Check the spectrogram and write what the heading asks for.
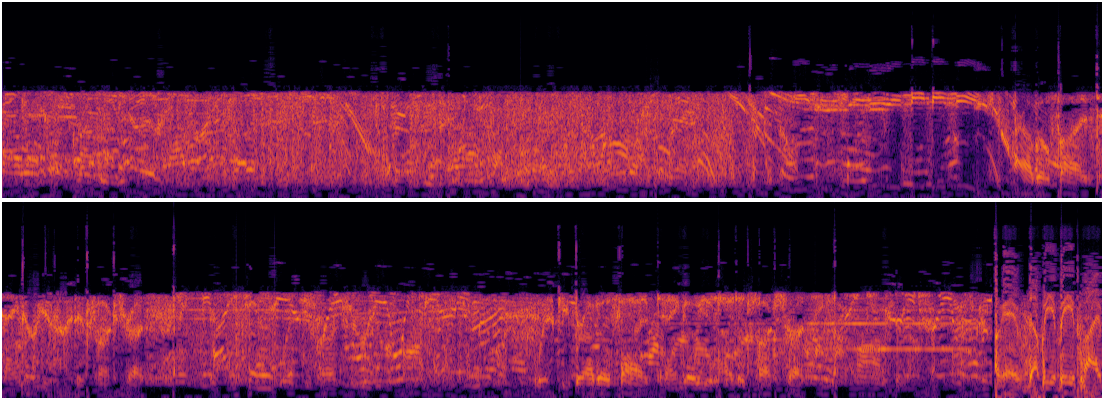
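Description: Amateur-radio single-sideband pileup heard through the transceiver's speaker: many stations calling at once, their voices piled on top of one another into a continuous garble, squeezed into the receiver's narrow voice passband. Near the end a couple of steady whistles from carriers sit in the mix.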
